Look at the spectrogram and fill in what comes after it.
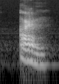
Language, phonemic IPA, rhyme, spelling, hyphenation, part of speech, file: Dutch, /ɑrm/, -ɑrm, arm, arm, noun / adjective, Nl-arm.ogg
- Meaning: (noun) 1. arm 2. branch (especially of streams and organisations); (adjective) 1. poor (not rich) 2. poor (unfortunate)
